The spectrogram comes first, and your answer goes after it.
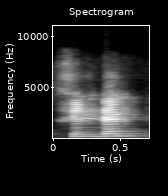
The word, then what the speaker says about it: finden: Here D will be D only. Why? Because these are the two syllables, finden, and here D is coming at the beginning of a syllable. So at the beginning, D will be da, but at the end, D will be ta, as the case is here. Kint, built. And here it will be finden.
